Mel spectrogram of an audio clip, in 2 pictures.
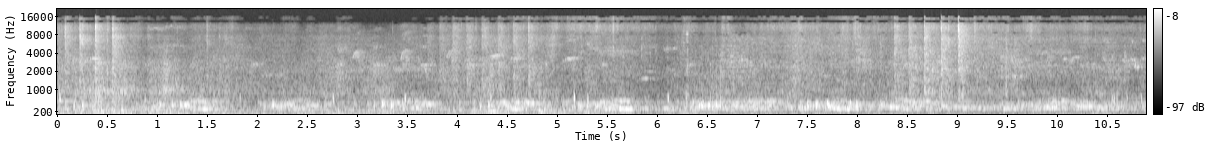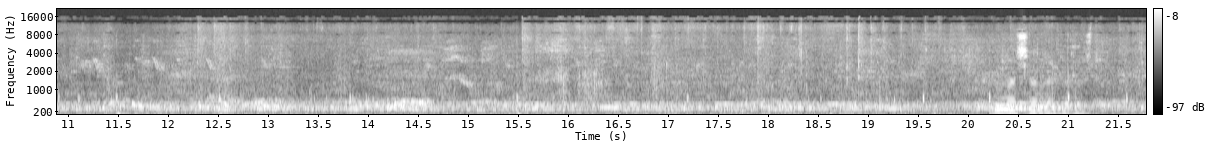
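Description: Many domestic pigeons cooing together in a loft, a continuous overlapping chorus of low warbling coos, with a few brief faint rustles.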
